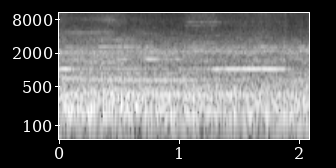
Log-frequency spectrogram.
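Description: Tunnel car wash running, heard from inside a car passing through it: a steady rumble of machinery and water with a faint high whine in the second half.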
